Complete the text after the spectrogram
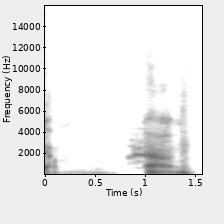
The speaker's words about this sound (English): My cat agrees. He just yowled in the background. I heard him.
